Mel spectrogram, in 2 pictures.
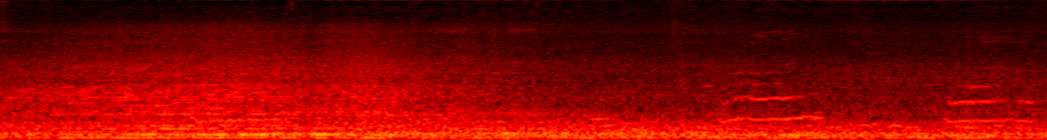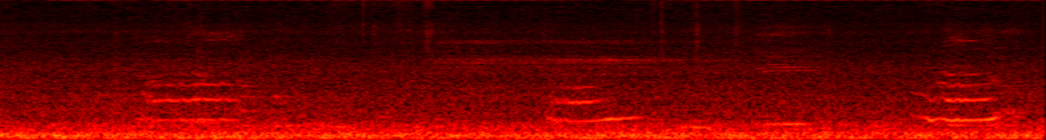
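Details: Cats mating under a parked car in an urban setting, one white with blue eyes; wavering, moaning yowls with bending pitch, repeated every second or two over a steady low rumble of background noise.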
